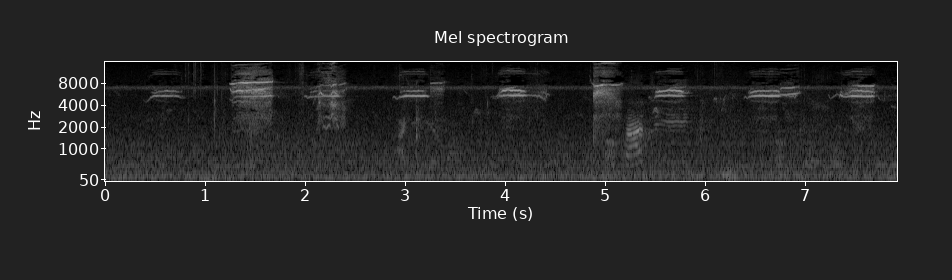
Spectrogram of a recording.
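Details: A brown thrasher mother feeds her nestlings in the nest; the young give high, thin, wavering begging notes in short bursts about every second over a steady, high insect-like whine.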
